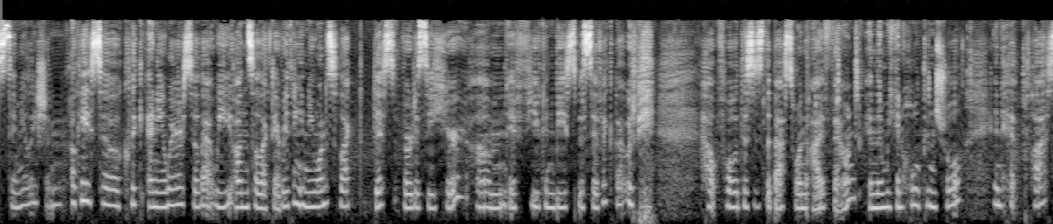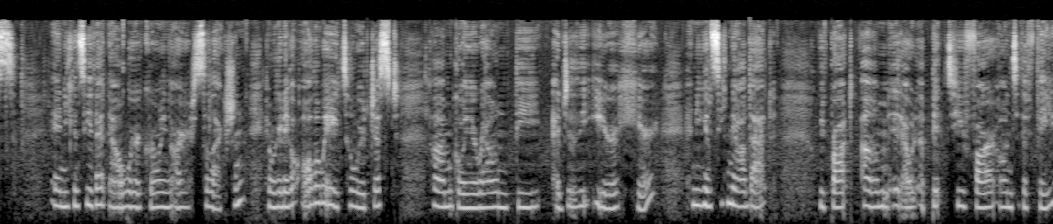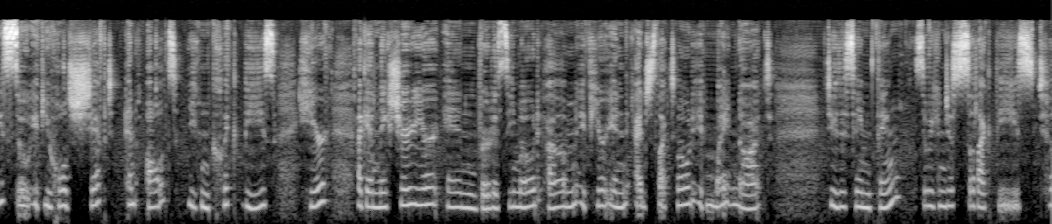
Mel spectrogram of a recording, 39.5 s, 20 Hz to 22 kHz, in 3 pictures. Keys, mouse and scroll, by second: 0.7 click, 1.1-2.7 middle drag, 2.7-3.5 scroll up 1, 4.7 click, 5.3-12.0 middle drag, 12.0 ctrl+KP_Add, 12.4 ctrl+KP_Add, 12.7 ctrl+KP_Add, 12.9 ctrl+KP_Add, 13.1 ctrl+KP_Add, 13.3 ctrl+KP_Add, 13.7 ctrl+KP_Add, 14.0 ctrl+KP_Add, 14.5 ctrl+KP_Add, 15.0 ctrl+KP_Add, 15.9 ctrl+KP_Add, 17.3 scroll up 2, 17.9-20.8 middle drag, 21.9-24.8 middle drag, 28.8 alt+shift+click, 30.1 alt+shift+click, 37.7 alt+shift+click, 39.2-39.4 middle drag.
